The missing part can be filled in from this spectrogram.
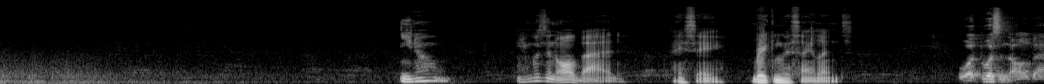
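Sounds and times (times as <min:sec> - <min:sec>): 
deep rolling rumble of distant thunder: 0:00.0 - 0:03.0
steady falling rain: 0:00.0 - 0:06.3
speech: 0:04.0 - 0:04.6, 0:05.2 - 0:08.6, 0:09.6 - 0:10.4.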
